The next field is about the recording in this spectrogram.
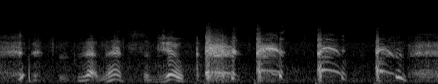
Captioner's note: laughing & coughing; coughing; coughing violently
